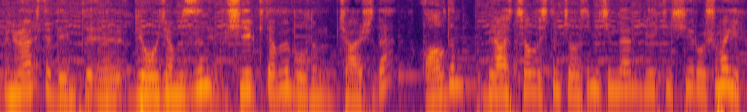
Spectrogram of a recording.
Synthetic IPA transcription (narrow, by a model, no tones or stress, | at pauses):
ynivæɾsit̪ʰed̪ejimt̪ʰːbiho̞d͡ʒamɯzɯnʃejiɾcʰit̪ʰabɯnɯbulˠd̪umt͡ʃʰaɾʃɯd̪a | alˠd̪ɯmbiɾaz̥t͡ʃʰalˠɯʃt̪ʰɯmt͡ʃʰalˠɯʃt̪ʰɯmit͡ʃʰind̪ænbɛlʲciʃejiɾho̞ʃumaɟiɾ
